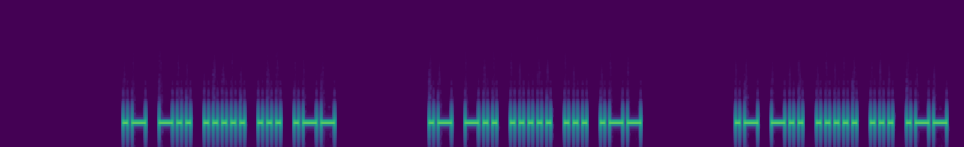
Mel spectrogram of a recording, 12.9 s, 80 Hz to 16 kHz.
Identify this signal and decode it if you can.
Morse code, heard as a keyed tone, about 21 wpm, 700 Hz. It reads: AD5SW AD5SW AD5SW
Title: USA Call Signs - 5 Characters - Repeated 3x - 20wpm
